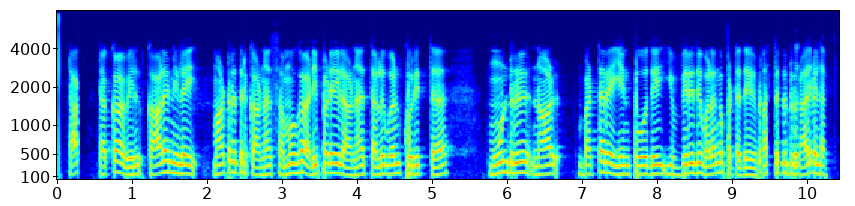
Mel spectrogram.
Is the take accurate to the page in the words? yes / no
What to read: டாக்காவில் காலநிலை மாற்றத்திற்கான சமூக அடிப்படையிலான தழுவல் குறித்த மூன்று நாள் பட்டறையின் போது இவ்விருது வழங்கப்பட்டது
no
